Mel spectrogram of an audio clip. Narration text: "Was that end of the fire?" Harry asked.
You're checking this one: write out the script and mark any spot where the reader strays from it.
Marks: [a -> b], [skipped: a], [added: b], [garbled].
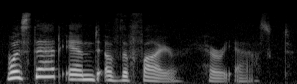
"Was that end of the fire?" Harry asked.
